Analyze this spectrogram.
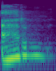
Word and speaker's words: ADM: most profound artificial intelligences ADM and R M pronounced Adam and REM considering your placement at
